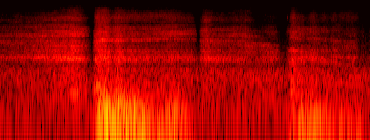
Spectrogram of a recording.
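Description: heavy breathing

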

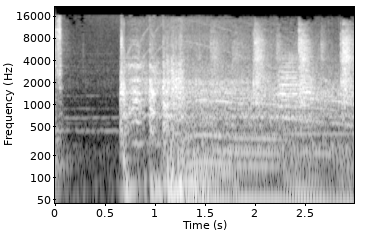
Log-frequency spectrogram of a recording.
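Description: car engine starting

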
